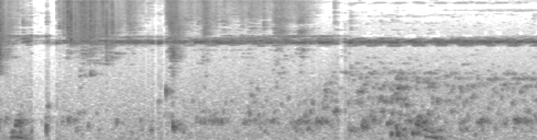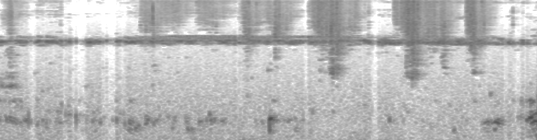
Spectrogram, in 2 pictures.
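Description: Insects chirring in a single steady, high-pitched tone, with brief rustles and knocks from movement through the undergrowth.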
